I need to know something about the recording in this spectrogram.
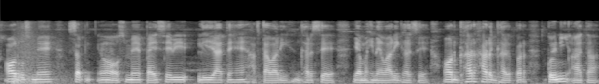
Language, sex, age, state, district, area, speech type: Urdu, male, 30-45, Uttar Pradesh, Lucknow, urban, spontaneous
